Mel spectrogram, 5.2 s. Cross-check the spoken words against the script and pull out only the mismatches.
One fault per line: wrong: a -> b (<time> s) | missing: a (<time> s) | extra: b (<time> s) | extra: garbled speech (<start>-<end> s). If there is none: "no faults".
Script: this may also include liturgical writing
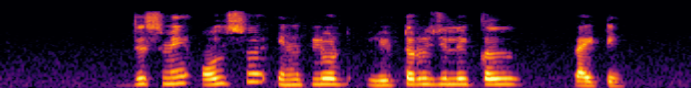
no faults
